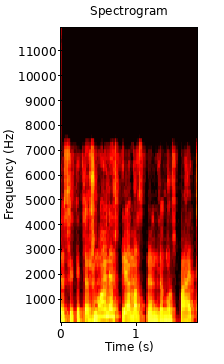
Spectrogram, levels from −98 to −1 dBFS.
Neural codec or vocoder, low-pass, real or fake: codec, 16 kHz, 16 kbps, FunCodec, trained on Chinese and English, 50 frames a second; 7.2 kHz; fake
